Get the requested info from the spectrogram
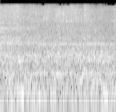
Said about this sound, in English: Here we go. Listen. Oh no, it's a DLR.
